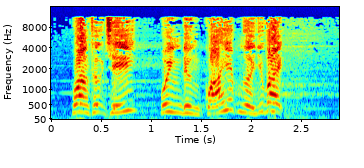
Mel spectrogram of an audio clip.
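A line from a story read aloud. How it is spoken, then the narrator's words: Alarmed loud shout. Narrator (Vietnamese): Mặt biến sắc, Đinh Hồng hét lớn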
